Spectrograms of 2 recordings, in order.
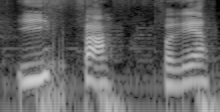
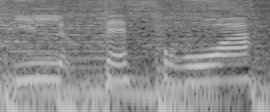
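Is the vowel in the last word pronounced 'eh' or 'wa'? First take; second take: eh; wa. First: The last word has an 'eh' vowel, like 'frette'. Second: The last word has a 'wa' vowel, like 'frwa'. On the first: It is casual, colloquial speech. The speaker calls it wrong. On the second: It is careful, standard speech. The speaker calls it right.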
